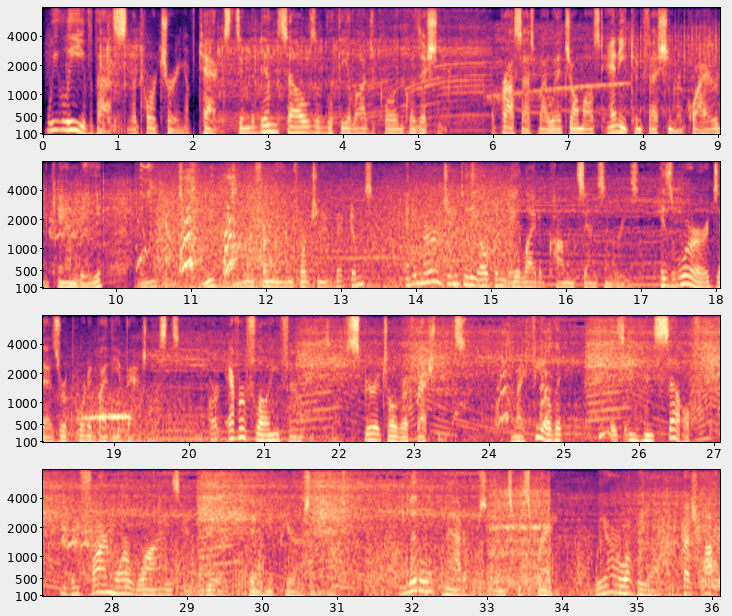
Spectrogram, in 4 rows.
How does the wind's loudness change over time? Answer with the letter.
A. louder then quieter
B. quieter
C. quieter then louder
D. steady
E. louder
C.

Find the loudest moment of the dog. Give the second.
11 s.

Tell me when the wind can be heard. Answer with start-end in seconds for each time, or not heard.
10.4-36.0.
